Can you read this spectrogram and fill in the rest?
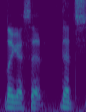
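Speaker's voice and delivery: normal talking voice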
